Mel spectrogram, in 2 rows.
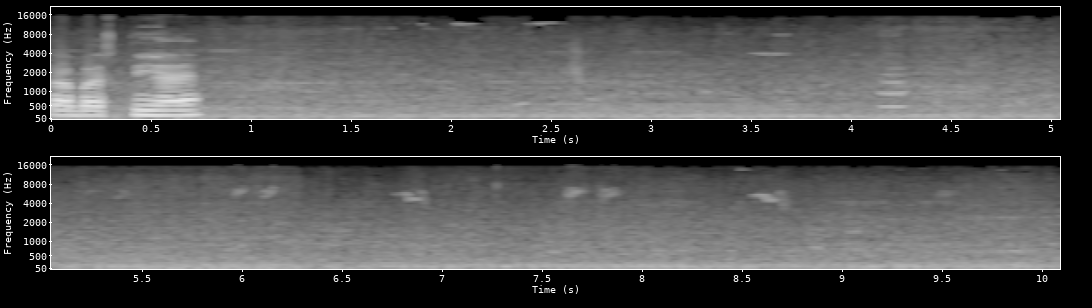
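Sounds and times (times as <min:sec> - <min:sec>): engine hum: 0:00.0 - 0:10.0
road noise: 0:00.0 - 0:10.0.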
